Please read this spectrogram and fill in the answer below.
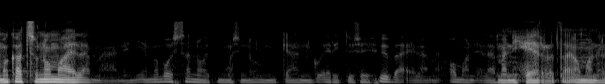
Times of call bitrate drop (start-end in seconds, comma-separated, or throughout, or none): none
